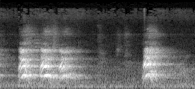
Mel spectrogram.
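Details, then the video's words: Angry dog giving a short run of three harsh barks, a pause of about a second, then one more loud bark, against a quiet noisy background. "صوت نباح الكلاب الشرسة"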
